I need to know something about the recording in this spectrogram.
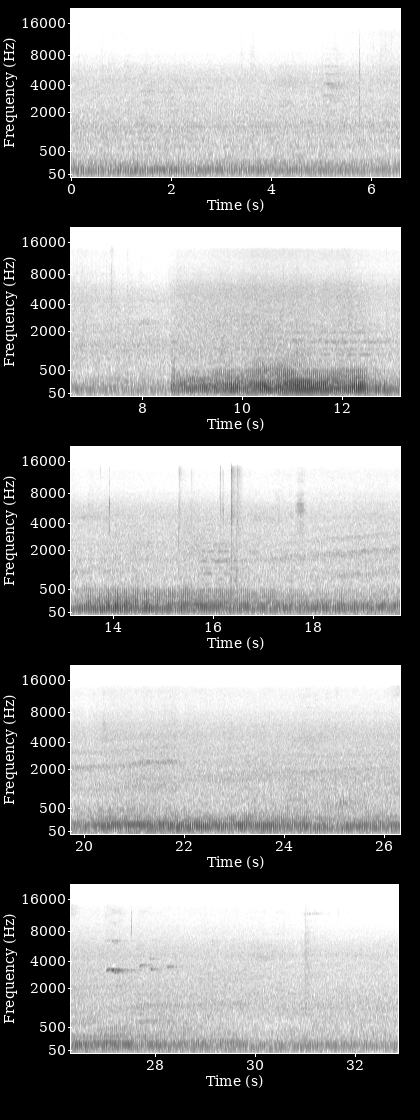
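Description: A motor engine drones steadily in a low hum. It gets abruptly louder about eight and a half seconds in for about four seconds, then settles back to a steady running level.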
